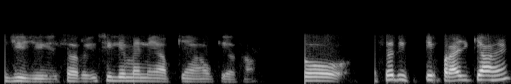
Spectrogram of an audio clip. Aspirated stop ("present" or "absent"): present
